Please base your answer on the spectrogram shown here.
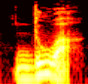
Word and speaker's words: dois: Okay, remember final S is not pronounced. Je dois. OI, when you combine the two, you get the sound wa wa wa.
